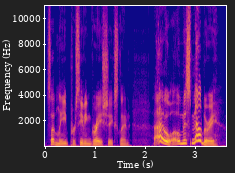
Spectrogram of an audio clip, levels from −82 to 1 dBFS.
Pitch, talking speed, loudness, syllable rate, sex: 130 Hz, 130 wpm, -17 LUFS, 5.9 syllables/s, male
